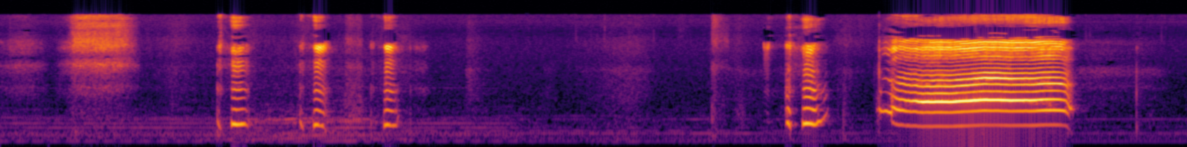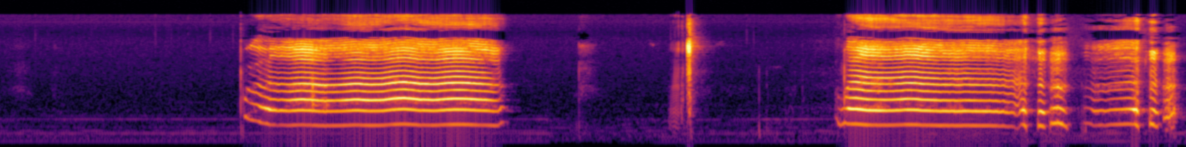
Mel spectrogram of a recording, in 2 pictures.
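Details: Infant gives three long, high wailing cry bursts separated by pauses; a hunger cry, with squinting as if forcing tears; parent calls her a little faker.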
